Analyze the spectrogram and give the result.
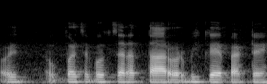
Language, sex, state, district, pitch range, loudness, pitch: Bhojpuri, male, Uttar Pradesh, Gorakhpur, 105-115 Hz, -19 LUFS, 110 Hz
